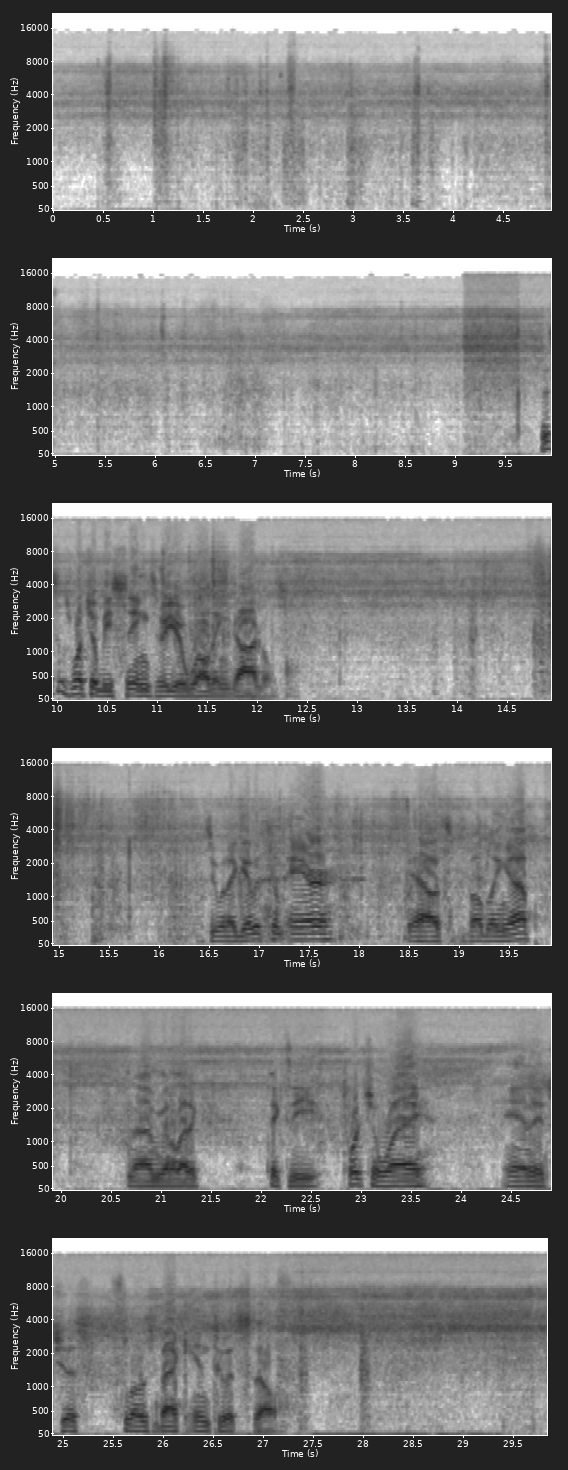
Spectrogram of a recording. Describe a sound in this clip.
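A welding arc crackles and sizzles.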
